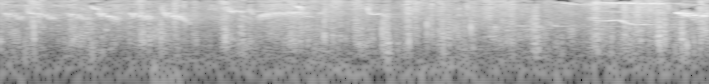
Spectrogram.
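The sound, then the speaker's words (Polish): Quick running footsteps on forest ground near Warsaw, a dense, steady patter of many rapid footfalls at even loudness with no voices. “Najpierw marsz, ale taki żwawy. Później biegamy.”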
